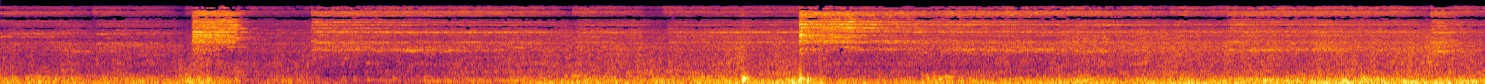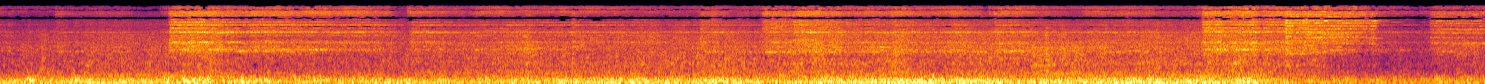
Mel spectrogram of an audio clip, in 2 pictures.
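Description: Loaded coal train of aluminium coal cars rolling past with a steady low rumble of wheels on rail. High wheel squeal rises and fades several times, and is loudest and longest near the end.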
